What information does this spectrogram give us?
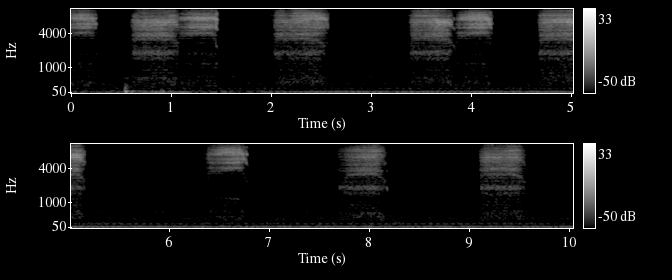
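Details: Newly hatched barn owl nestlings and their mother at a wild nest during feeding, caught on a live camera: breathy, screechy hiss bursts at uneven intervals of about one second, a single knock early on, and low background hum.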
